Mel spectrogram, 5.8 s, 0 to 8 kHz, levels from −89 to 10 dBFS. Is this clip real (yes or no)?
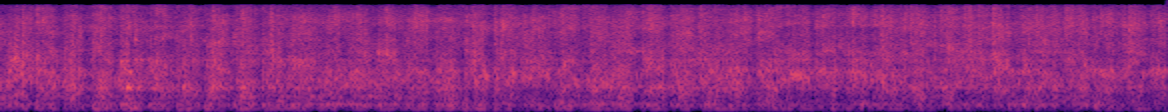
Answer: no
